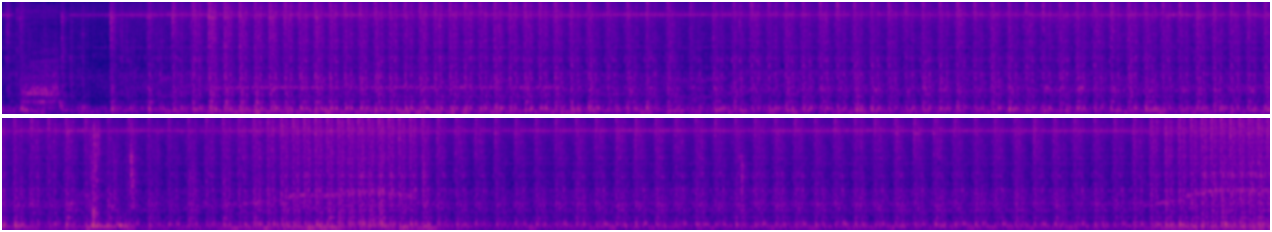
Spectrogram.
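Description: An embroidery machine runs with a fast, steady rattling hum.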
